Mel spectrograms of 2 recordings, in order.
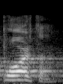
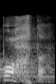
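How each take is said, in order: First: The R is pulled back, curled like a caipira R. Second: The R is plain, without the curled caipira sound. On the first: This is the speaker's own regional way of speaking. The speaker calls it wrong. "eu não podia falar porta" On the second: This is the way others expected the speaker to talk. The speaker calls it right. "tinha que falar porta"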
